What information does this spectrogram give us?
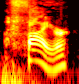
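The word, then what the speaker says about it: Fier: So, uh, uh, that, uh, spar was in the town of fire, I think is how it's pronounced. F I E R.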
